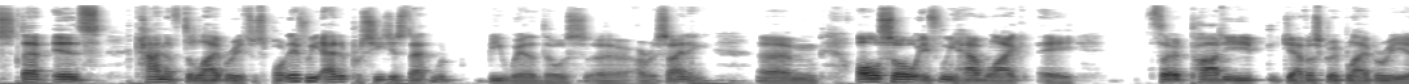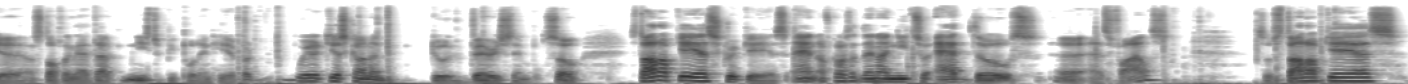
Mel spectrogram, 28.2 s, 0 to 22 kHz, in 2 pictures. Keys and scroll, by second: 0.0-0.1 typing, 16.2-18.9 typing, 18.6 Right, 25.6-27.7 typing.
